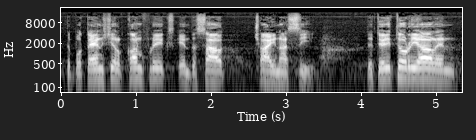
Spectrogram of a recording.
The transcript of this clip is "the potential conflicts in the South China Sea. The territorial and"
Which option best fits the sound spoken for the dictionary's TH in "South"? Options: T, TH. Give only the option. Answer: T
